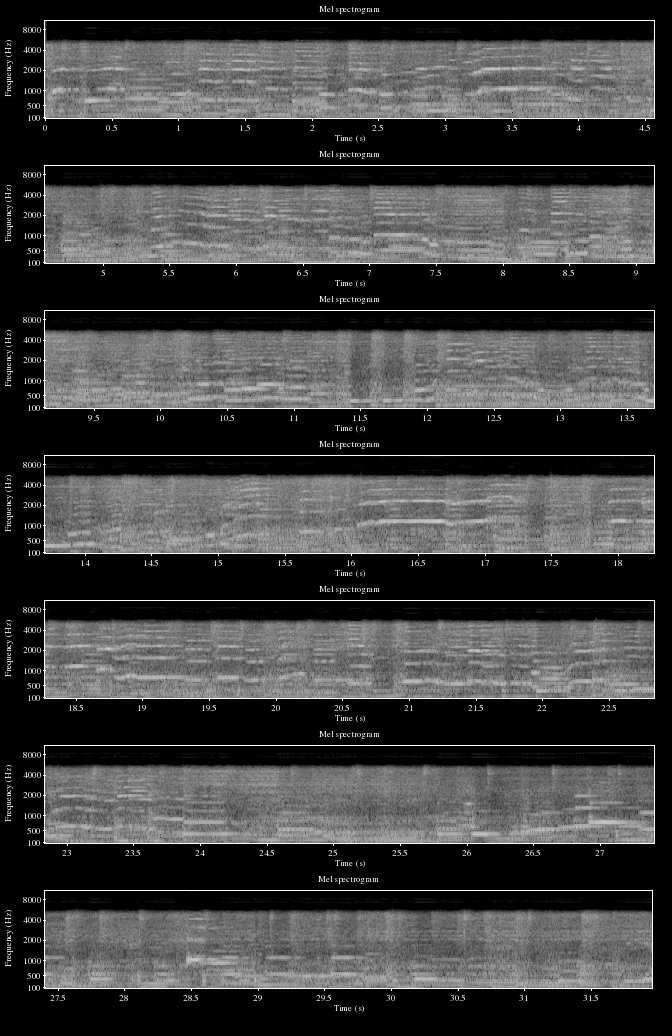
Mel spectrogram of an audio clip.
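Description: A live jazz quartet of keyboard, upright double bass and drum kit, with saxophone, playing a Latin-tinged jazz tune with busy, running melodic lines over a steady groove.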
